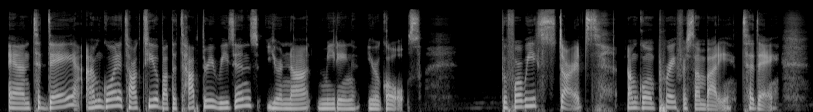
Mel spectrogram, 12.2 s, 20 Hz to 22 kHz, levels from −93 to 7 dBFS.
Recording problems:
squashed, flat; somewhat

